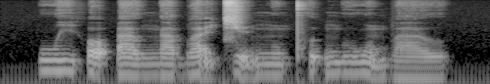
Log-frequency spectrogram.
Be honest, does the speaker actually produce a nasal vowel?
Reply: yes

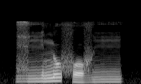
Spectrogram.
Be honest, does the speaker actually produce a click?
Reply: no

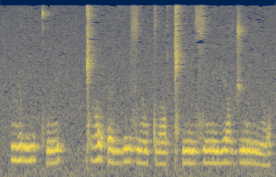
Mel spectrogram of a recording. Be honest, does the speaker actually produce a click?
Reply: yes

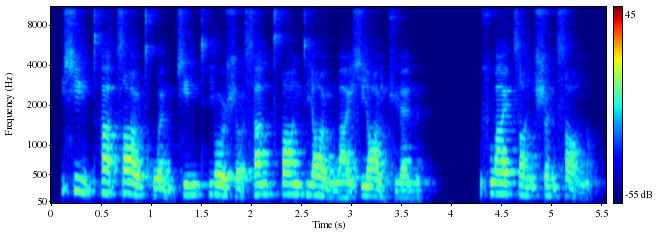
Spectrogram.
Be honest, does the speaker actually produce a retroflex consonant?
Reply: yes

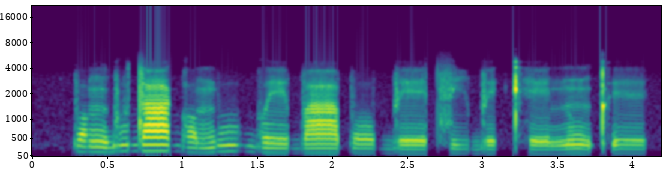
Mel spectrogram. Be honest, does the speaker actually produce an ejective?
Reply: yes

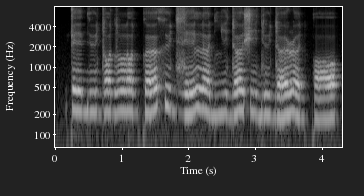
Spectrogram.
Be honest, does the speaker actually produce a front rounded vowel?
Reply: yes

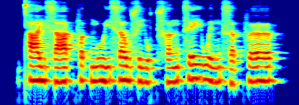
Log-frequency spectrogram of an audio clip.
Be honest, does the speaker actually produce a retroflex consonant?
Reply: no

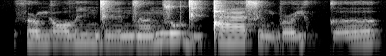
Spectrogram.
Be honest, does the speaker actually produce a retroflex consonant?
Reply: no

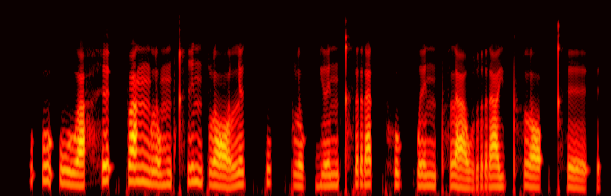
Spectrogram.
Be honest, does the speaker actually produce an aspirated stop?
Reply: yes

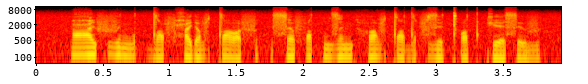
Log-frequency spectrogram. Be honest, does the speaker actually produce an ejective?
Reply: yes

